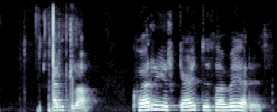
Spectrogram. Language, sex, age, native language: Icelandic, male, 6, Icelandic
